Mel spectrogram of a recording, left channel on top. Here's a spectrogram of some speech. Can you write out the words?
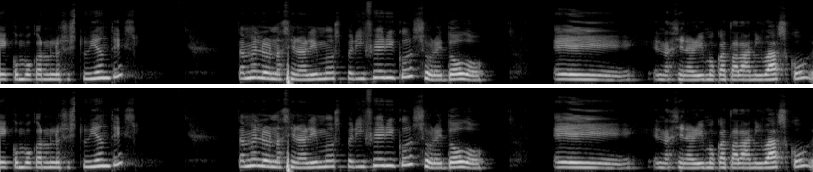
convocaron los estudiantes. También los nacionalismos periféricos, sobre todo el nacionalismo catalán y vasco,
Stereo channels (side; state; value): both; identical; correlation 1.00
